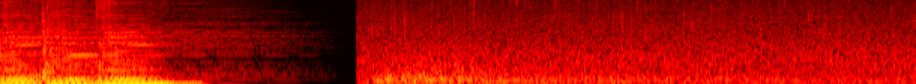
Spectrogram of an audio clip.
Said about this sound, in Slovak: Prší. Aké bežné počasie. Niekedy až nepríjemné. No pre nás mimoriadne dôležité.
